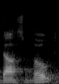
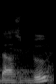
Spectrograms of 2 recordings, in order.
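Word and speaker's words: Das Boot: films of all time is Dos boat um pronounced dos boat by the way not dos boot yeah I found that out my first day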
